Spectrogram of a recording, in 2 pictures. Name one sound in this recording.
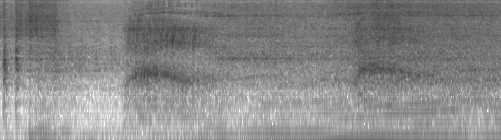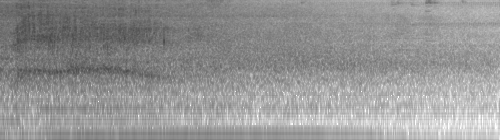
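A truck engine rumbles low in the distance.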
